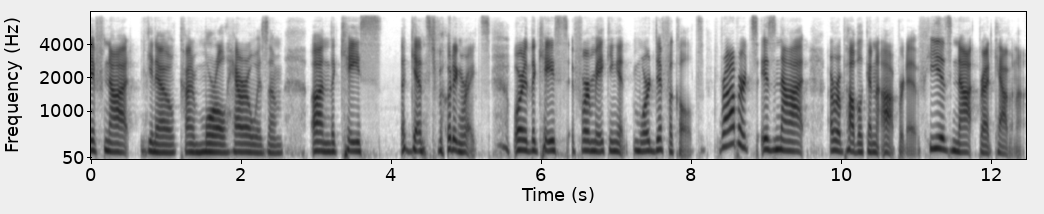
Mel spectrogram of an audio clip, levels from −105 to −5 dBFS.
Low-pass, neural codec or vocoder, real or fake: 7.2 kHz; codec, 24 kHz, 3.1 kbps, DualCodec; fake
